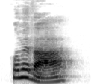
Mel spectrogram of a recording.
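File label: "come va", Italian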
